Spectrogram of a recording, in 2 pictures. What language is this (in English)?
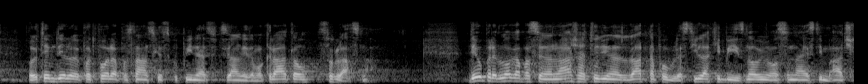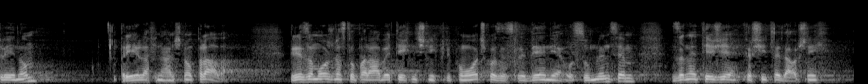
Slovenian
